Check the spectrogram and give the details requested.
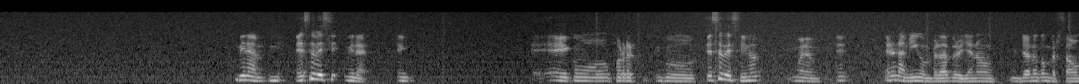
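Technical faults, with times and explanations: No technical faults can be heard in this speech clip. The room's background noise sits about 16 dB below the speech, as part of the recording itself.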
